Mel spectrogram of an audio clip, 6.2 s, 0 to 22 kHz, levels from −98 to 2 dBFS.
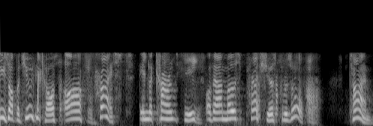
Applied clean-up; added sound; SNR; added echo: neural mask model Resemble Enhance denoiser.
